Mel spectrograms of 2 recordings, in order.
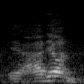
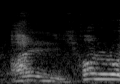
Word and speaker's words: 알현: 배운 것을 아련이라고 하지요 아련 우리가 하나님을 뵐 것입니다 하나님을 아련할 것입니다 그때는 알 현으로 읽어요 주의해야 할 단어입니다 쉬운 글자지만 볼 겸 할 때가 있고 현으로 발음할 때가 있다 그 말이죠 임금님이 볼 때는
